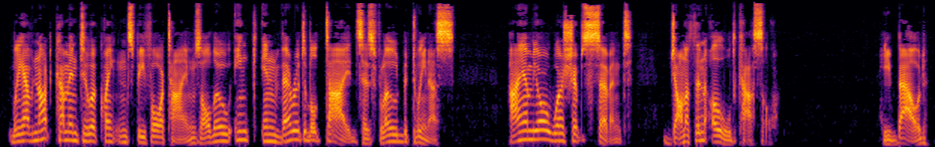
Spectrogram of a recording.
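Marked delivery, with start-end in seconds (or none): 0.1-10.4 put-on higher, theatrical old gentleman; bow and declaim grandly; hammy Shakespearean actor. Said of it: "He had a broad accent".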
